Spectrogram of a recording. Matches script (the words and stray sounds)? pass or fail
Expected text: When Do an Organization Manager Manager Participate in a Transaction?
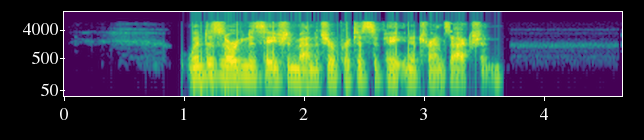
fail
